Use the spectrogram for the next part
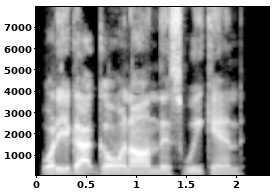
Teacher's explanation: That T at the end of the word what is going to change to a D sound. This is really typical of American English, where a T that's surrounded by vowel sounds is going to change to a D. It's called a flapped T, and it just rolls off your tongue in a smooth way.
